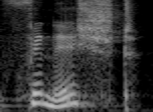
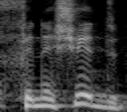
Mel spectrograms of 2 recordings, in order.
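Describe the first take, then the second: First: The ending is a short t sound. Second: The ending adds an extra 'id' syllable. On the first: The speaker calls it right. "say finished" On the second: The speaker calls it wrong. "not finished"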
